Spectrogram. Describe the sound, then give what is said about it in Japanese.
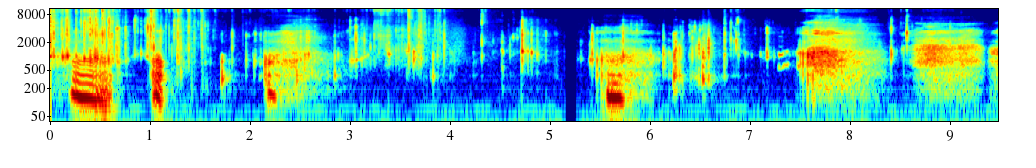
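Crunching, crackling mouth sounds of a hard candy being eaten come in several separate bursts with quiet pauses between them, soft and wet in texture. “キスしながらこの飴舐めない？”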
